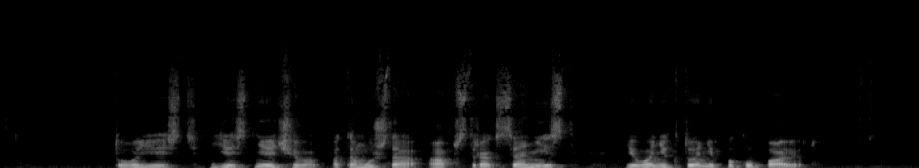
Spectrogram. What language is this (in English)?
Russian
